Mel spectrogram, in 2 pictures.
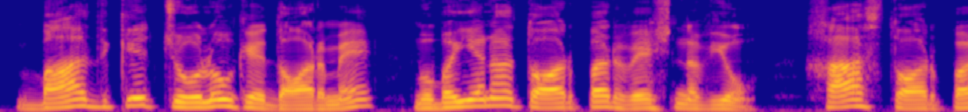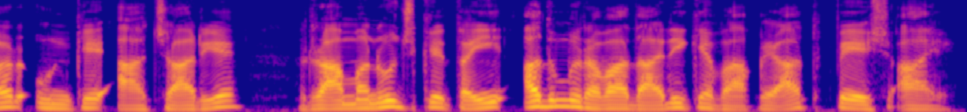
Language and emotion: Urdu, neutral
